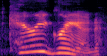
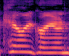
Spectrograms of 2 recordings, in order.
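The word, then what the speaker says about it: Karigran: this box today from Carrie Gran and I think I'm saying that right it might be Cari it's k-a-r-i-g-r-a-n I'm gonna say Carrie Gran because that's just how it looks to me but let me know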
